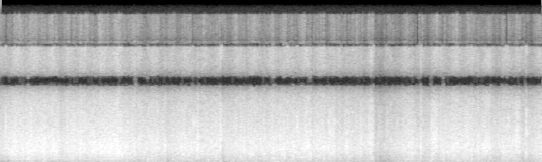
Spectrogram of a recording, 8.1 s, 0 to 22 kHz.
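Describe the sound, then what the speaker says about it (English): Steady outdoor rain falls continuously at a constant, even level, a broad hiss of drops on surfaces with no talk, recorded next to a 2006 Kia with a dead battery. "Let's see, it's raining outside."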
